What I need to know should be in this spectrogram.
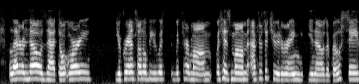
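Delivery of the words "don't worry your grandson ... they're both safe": normal talking voice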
